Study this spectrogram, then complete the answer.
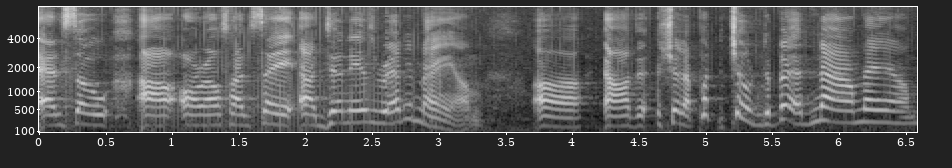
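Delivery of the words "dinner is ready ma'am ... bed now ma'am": American Southern accent. An actress demonstrating the accent she was taught for her roles: Southern accent. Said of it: "I had to have a Southern Adam, a accent too".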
